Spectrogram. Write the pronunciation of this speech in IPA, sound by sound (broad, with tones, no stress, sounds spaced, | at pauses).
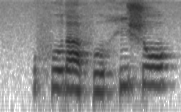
f o˦ ɾ a˦˨ f o˧ h i˦ ʃ ɔ˦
